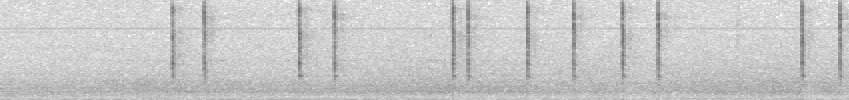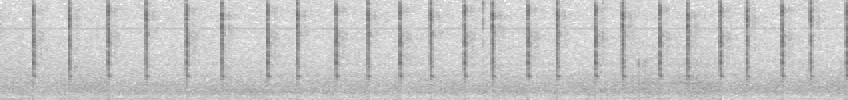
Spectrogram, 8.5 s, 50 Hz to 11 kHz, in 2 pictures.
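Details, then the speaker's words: Nissan Altima EGR solenoid (codes P0325, P0400, P1400), measuring 34.3 ohms, fed from a 9V battery: sharp clicks three or four a second as it snaps on and off; it later went open-circuit and was replaced. "you can hear how that clicks off and on so the reason we're doing that multiple times is sometimes that that that U solenoid will stick and if it sticks when you when you hit the voltage to there nothing will happen at all"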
